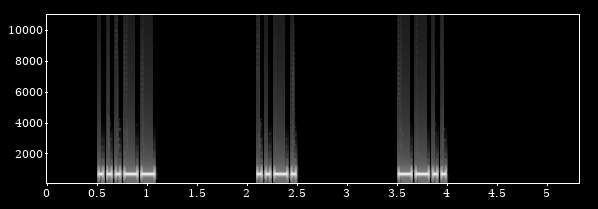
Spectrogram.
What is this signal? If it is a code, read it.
Morse code, heard as a keyed tone, about 28 wpm, spaced as for 8 wpm, 700 Hz. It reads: 3FZ
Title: USA Call Signs - 4 Characters - 8x Character Spacing - 28wpm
